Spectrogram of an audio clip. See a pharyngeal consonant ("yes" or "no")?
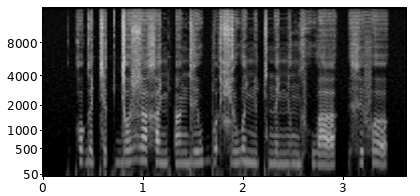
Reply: no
